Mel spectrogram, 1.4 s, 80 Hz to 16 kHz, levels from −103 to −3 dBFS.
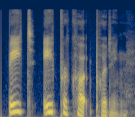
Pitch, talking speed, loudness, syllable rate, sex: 195 Hz, 135 wpm, -20 LUFS, 6.4 syllables/s, female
